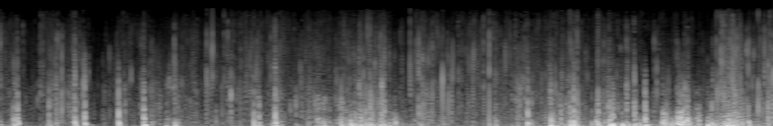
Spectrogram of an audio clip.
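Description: A handful of clear pink plastic bubble wrap is crinkled and scratched by long nails. The result is a dense run of soft, low crackles and scratchy rustles that come in irregular bursts throughout, with a brighter hiss near the end.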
